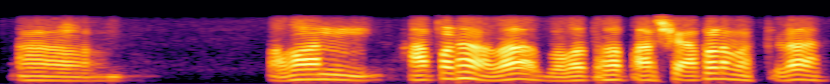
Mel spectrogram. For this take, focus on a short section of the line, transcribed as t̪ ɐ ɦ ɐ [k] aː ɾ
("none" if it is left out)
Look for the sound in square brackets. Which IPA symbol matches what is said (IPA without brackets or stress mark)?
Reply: p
